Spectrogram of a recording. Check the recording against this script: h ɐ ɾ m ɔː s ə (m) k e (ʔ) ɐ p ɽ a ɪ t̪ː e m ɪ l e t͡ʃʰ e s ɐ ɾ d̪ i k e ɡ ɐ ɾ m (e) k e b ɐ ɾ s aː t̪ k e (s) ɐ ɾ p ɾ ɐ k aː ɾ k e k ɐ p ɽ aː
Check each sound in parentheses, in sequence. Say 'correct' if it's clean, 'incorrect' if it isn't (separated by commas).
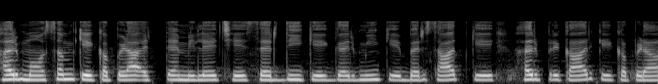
correct, incorrect, incorrect, incorrect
